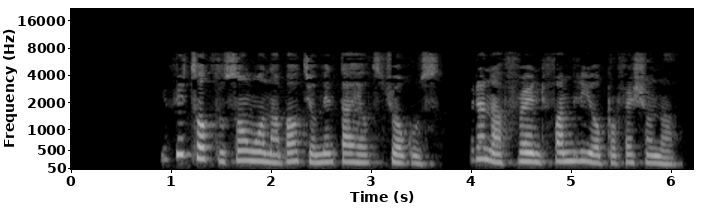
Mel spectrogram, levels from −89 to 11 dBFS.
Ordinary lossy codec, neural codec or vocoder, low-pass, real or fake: MP3, 32 kbps; none; 7.2 kHz; real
